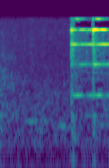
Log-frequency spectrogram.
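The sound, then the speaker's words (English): After a brief near-silent moment, a bright bell suddenly rings out to mark a correct answer in a quiz game, its clear metallic tone sustaining and shimmering through to the end with no talking over it. “Why does he get the bell when he gets it right, and I get nothing when I get it right?”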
